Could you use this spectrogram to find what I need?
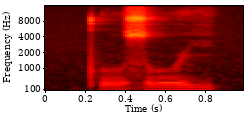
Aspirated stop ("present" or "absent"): absent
